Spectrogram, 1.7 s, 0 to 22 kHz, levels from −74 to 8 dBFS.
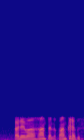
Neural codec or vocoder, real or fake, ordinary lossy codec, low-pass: none; real; none; 3.6 kHz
